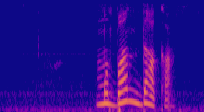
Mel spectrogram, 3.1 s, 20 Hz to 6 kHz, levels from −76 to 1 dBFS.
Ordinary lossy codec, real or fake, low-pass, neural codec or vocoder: Opus, 32 kbps; real; 5.4 kHz; none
